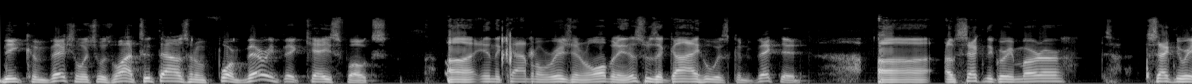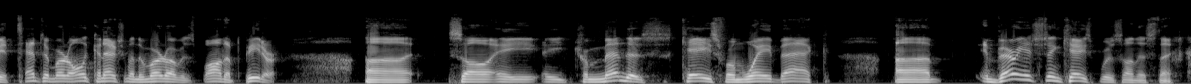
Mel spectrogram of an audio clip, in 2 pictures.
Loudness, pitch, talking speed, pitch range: -18 LUFS, 120 Hz, 150 wpm, 110-140 Hz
